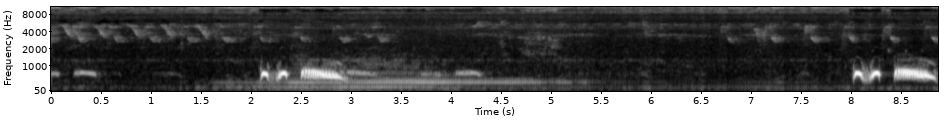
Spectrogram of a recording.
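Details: Spotted dove in Ninh Thuận giving two coo phrases about six seconds apart, each two brief notes then a drawn-out descending coo. Higher chirping of other birds is heard early on, and a low droning hum runs underneath throughout.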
